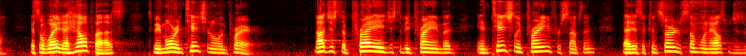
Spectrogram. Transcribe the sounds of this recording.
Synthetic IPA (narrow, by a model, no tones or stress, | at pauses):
ɨtsəweɪɾɨɦɛlˠpʰʌs | tʰəbimɔɹɨ̃ntʰɛ̃nʃnl̩ˠə̃npʰɹ̥ɛɹ | nət̚d̥ʒ̥ʌstʰɨpʰɹ̥eɪd͡ʒʌstʰəbipʰɹ̥eɪɪ̃ŋbʌɾ | ɨ̃ntʰɛ̃nʃn̩l̩ˠipʰɹ̥eɪɪ̃ŋfə˞sʌ̃mθɪ̃ŋ | ðɨɾɨtzɨkʰɨ̃nsɜ̃˞nʌv̥sʌ̃mwʌ̃nɛlˠswɨt͡ʃɨz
